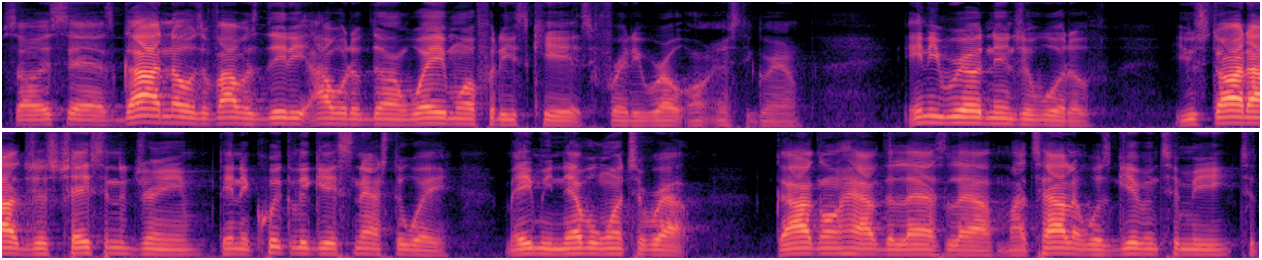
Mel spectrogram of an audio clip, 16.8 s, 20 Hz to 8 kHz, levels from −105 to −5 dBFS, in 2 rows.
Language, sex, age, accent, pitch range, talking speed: English, male, 20-39, American, 105-130 Hz, 210 wpm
